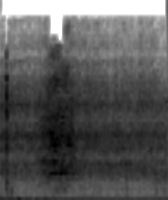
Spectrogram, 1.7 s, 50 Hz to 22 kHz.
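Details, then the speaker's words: Junkyard 5.3 LS V8 in a 2002 Camaro, stock cam, first run after install, water leak from reused water pump gaskets: steady, even low rumble with no knocking or ticking, described as sounding weak, like a sewing machine; oil pressure fine, normal running. "all right guys so i got it running it sound weak sound like a loud old radio sewing machine"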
